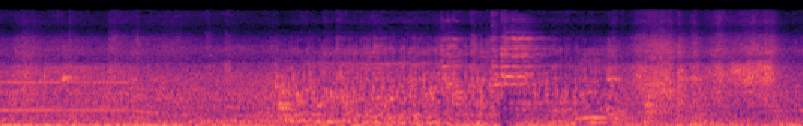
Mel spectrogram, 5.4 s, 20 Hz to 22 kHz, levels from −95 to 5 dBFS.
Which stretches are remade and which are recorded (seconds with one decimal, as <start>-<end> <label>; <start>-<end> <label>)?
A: 0.0-1.9 recorded; 1.9-4.1 remade; 4.1-5.4 recorded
